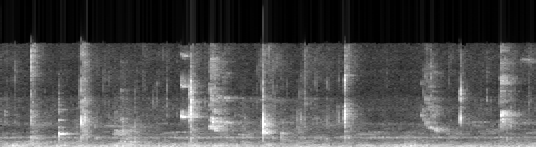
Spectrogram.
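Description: Close-up eating sounds of a person chewing fish-head meat: wet chewing with irregular lip smacks and mouth clicks.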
